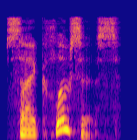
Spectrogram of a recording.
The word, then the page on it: cyclosis: British English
